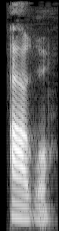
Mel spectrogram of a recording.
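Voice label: "hago", Spanish, cuba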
